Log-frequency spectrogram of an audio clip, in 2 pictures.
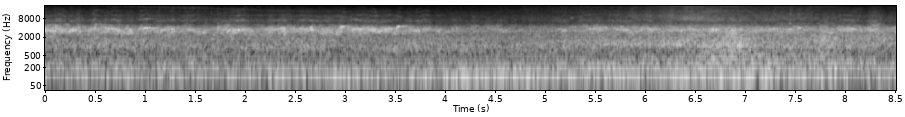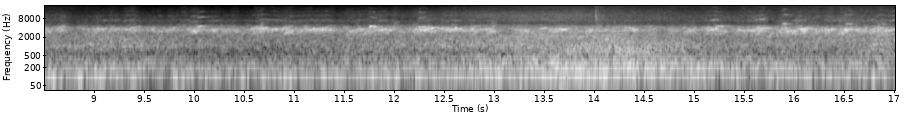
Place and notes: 潭子加工區, Taichung City - birds and traffic sound
Cluster a large number of birds, Traffic sound, Binaural recordings, Sony PCM D100+ Soundman OKM II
